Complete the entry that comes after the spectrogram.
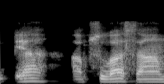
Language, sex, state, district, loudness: Hindi, male, Bihar, Supaul, -18 LUFS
